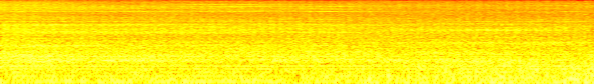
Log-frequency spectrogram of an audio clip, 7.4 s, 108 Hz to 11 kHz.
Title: Engine ticking coming from the driver's side...exhaust leak or worn lifter ? ... 305 SBC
